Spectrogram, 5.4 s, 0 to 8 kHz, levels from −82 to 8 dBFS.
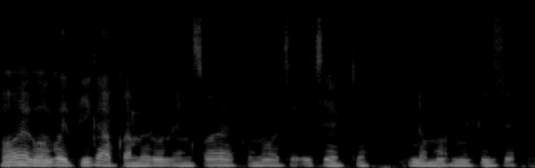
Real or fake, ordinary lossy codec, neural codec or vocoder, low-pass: fake; none; codec, 24 kHz, 3.1 kbps, DualCodec; 7.2 kHz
